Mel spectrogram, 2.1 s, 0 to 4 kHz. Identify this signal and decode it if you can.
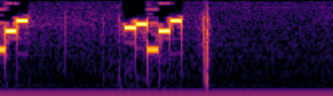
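Five-tone selective call (ZVEI), heard as quick runs of five tones, tones of about 70 ms. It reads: 89170
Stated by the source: ZVEI five-tone selective call 89138, received by SDR, from the feuerwehr-orlamuende.org (Feuerwehr Orlamünde) server.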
